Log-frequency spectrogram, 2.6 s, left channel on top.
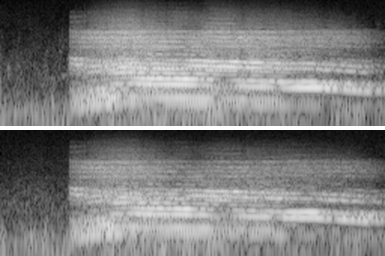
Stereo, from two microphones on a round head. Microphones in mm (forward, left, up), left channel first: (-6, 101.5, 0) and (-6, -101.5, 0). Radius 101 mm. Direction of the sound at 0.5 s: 10° left (ahead or behind).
